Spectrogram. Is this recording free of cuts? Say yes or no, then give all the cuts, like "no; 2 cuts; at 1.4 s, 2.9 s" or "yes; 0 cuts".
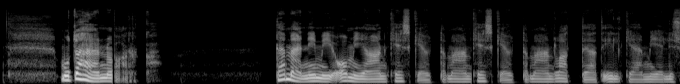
no; 3 cuts; at 1.1 s, 3.4 s, 4.7 s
